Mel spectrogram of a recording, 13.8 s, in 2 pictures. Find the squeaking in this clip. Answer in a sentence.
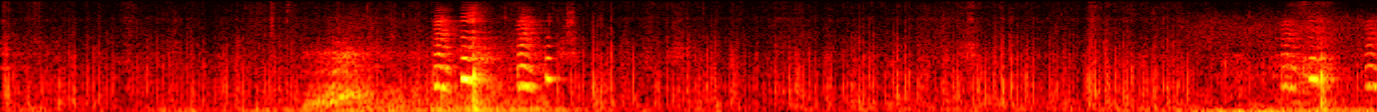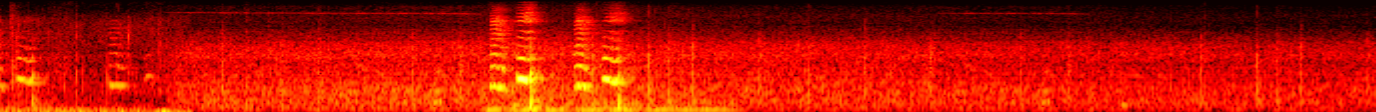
You can hear the squeaking from 2.1 to 2.8 s, from 6.4 to 7.7 s and from 9.3 to 10.2 s.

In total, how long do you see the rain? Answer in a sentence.
The rain can be heard for 14 seconds in total.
